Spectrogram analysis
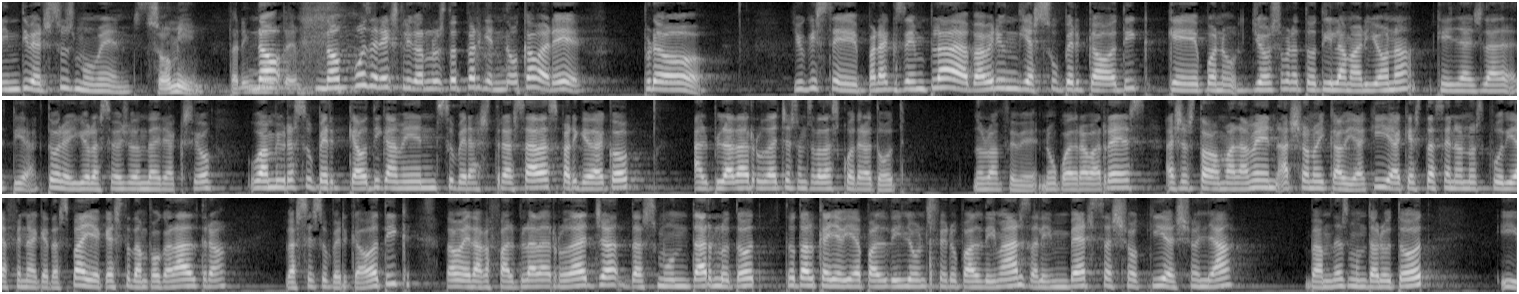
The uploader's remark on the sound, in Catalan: Episodi en Directe al Cinema Edison. El vam gravar en directe durant la mostra de curtmetratges de "La Peixera", un projecte impulsat pel Cinema Edison.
